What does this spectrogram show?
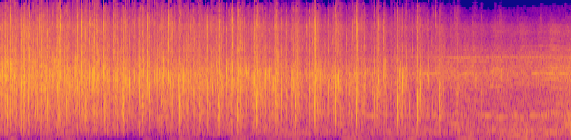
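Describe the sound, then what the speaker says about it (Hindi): A lawyers' audience at a Bar Council of Delhi enrolment meeting breaks into loud, dense applause. The clapping is close and strong, holds steady for several seconds, and thins slightly near the end under a low background hum. "जोरदार तालियों से मुझे बताइए आप लोग।"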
